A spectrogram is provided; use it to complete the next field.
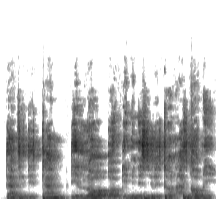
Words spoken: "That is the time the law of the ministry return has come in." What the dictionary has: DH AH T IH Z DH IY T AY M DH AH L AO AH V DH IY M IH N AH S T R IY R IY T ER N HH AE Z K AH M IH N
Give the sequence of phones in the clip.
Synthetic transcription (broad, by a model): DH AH T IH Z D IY T AY M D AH L AO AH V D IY M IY N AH S T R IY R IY T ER N HH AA S K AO M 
